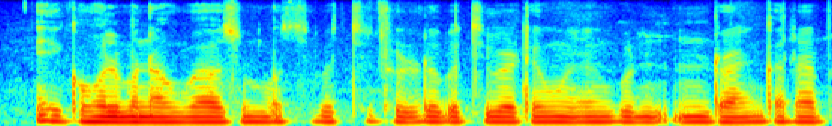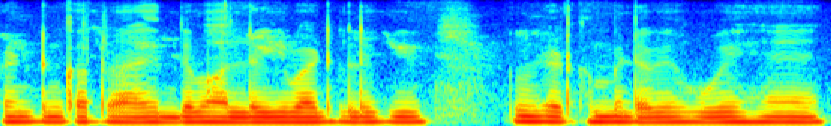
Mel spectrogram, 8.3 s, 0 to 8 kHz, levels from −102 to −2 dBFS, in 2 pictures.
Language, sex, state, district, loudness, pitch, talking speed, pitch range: Hindi, male, Bihar, East Champaran, -17 LUFS, 115 Hz, 240 wpm, 115-120 Hz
